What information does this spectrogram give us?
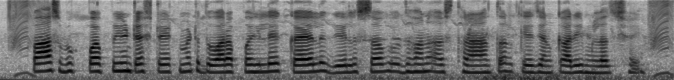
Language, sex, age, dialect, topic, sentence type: Magahi, female, 25-30, Western, banking, statement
